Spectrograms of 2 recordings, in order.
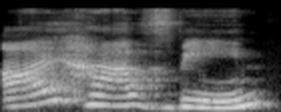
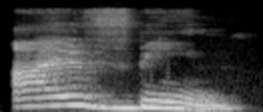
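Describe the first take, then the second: First: The word 'have' is said in full. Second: The word 'have' is shortened onto 'I'.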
